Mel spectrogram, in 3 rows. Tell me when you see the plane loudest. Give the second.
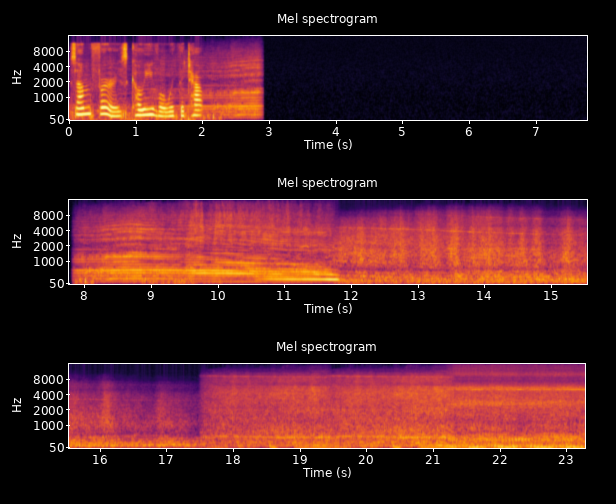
11 s.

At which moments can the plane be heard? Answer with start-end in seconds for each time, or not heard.
0.0-3.0, 7.8-23.2.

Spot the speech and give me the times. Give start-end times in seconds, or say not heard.
0.0-2.0.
